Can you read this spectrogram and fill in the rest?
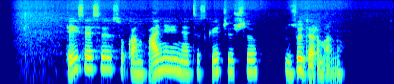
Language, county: Lithuanian, Vilnius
